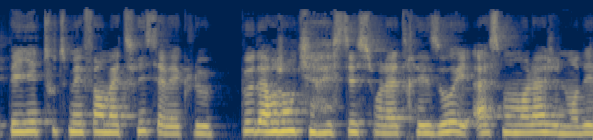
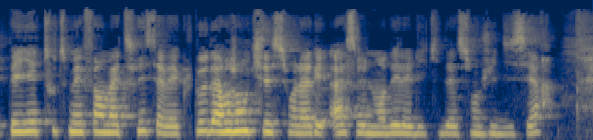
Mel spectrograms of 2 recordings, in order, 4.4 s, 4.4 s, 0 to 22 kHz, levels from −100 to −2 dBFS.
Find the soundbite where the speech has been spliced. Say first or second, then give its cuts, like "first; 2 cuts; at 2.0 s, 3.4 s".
second; 4 cuts; at 1.4 s, 2.0 s, 2.4 s, 2.7 s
